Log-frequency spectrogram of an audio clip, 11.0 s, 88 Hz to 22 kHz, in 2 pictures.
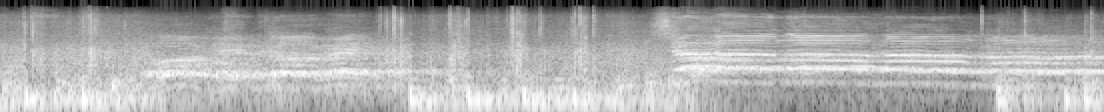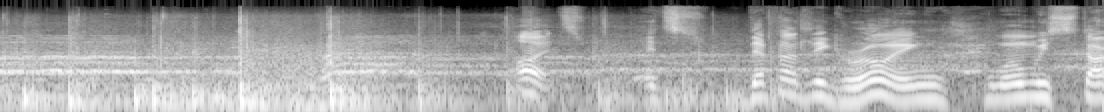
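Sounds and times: crowd chanting: 0:00.0 - 0:11.0
drum beating: 0:01.9 - 0:03.9, 0:04.8 - 0:10.1.

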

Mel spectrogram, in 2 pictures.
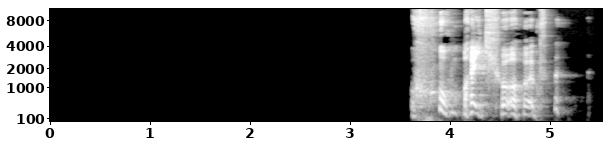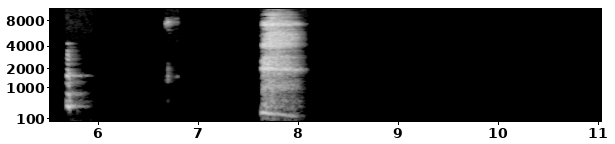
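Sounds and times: man exclaiming: 0:03.7 - 0:05.1
man chuckling: 0:03.7 - 0:05.2.

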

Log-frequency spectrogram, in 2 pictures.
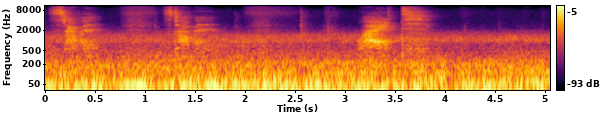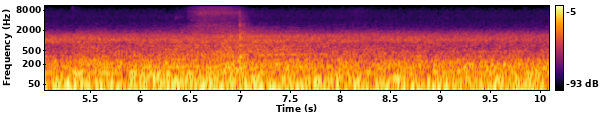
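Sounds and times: woman whispering: 0:00.0 - 0:02.4, 0:03.0 - 0:03.9
low room hum: 0:00.0 - 0:10.0.

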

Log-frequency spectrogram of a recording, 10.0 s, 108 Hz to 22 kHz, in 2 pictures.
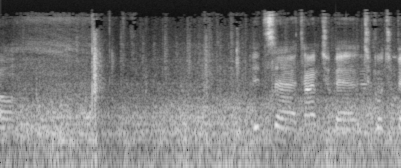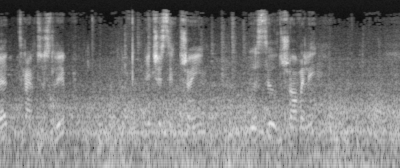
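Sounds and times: train running low rumble: 0:00.0 - 0:10.0
man talking: 0:03.1 - 0:05.9, 0:06.7 - 0:09.1.

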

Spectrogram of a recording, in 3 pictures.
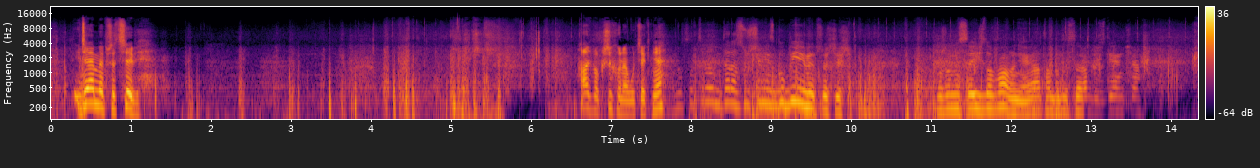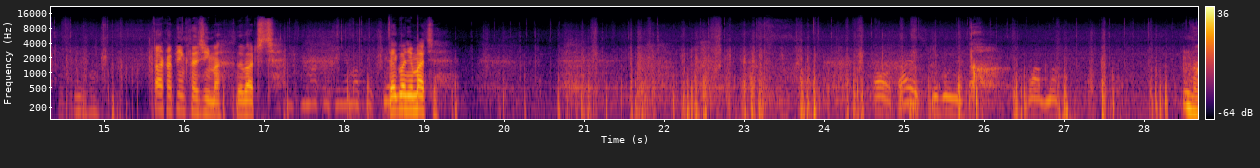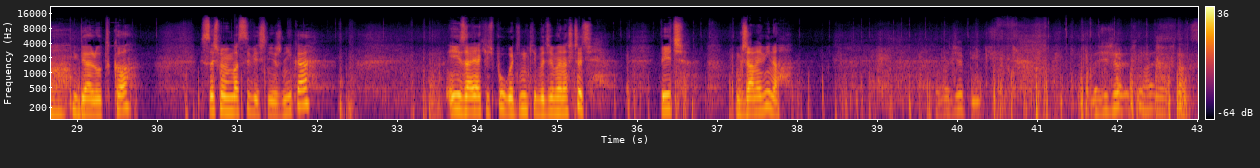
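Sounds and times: footsteps crunching in snow: 0:00.0 - 0:43.0.

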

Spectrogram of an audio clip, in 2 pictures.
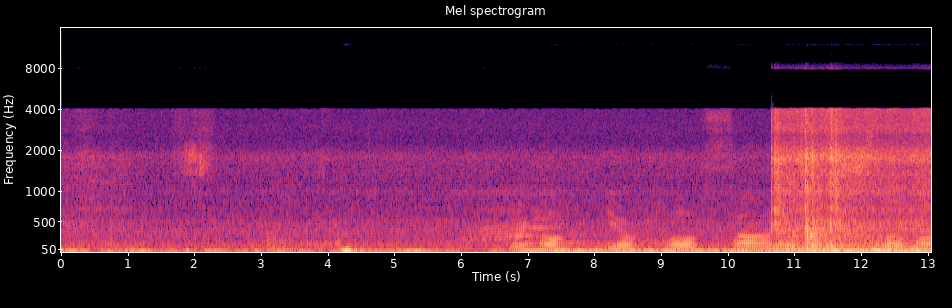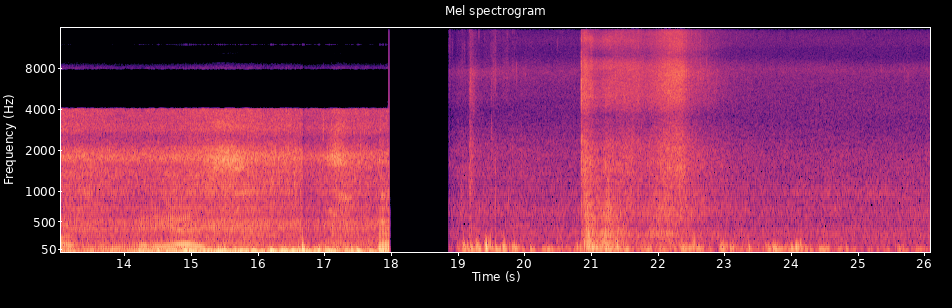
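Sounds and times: deep slowed voices: 0:05.8 - 0:11.2, 0:12.0 - 0:18.0
low rushing splash: 0:19.8 - 0:26.0.

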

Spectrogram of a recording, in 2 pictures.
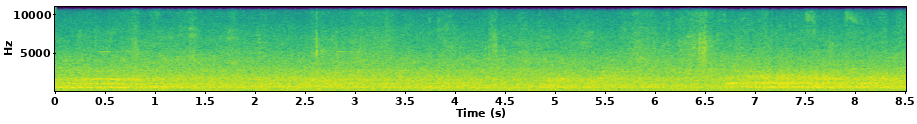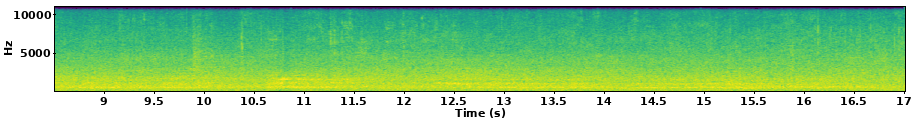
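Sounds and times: murmur of voices: 0:00.0 - 0:17.0.

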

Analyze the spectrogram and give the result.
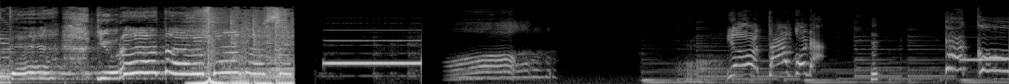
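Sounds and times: steady test tone beep: 0:03.2 - 0:04.2.

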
